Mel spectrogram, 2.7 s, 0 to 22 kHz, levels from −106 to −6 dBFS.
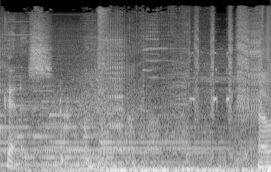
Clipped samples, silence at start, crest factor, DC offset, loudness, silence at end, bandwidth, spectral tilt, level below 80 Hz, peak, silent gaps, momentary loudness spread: under 0.1%; 0 s; 18 dB; under 0.1%; -24 LUFS; 0 s; 19 kHz; -4.5 dB/octave; -24 dBFS; -4 dBFS; none; 4 LU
